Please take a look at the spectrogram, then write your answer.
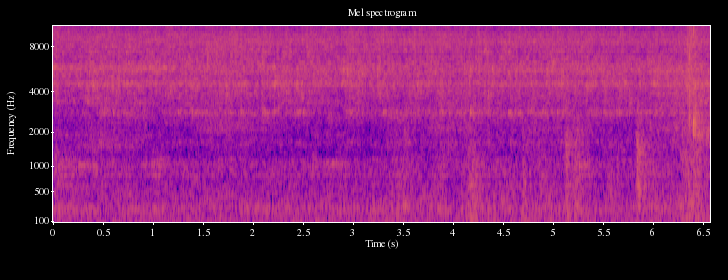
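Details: Siemens washing machine in a new kitchen, load-adjusting on a bleach clean: steady rush of water pouring through the front detergent drawer with light splashing and drips; normal fill, nothing mechanical out of place.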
